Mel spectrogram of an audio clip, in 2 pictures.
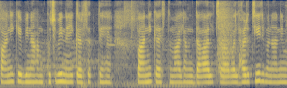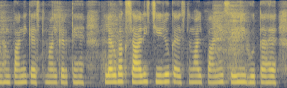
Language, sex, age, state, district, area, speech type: Urdu, female, 30-45, Bihar, Darbhanga, rural, spontaneous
